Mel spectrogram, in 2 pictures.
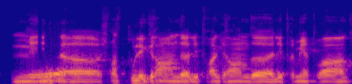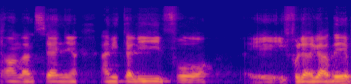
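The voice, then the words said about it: Italian accent speaking French. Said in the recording (French): “cet accent italien qui est assez cool à entendre”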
